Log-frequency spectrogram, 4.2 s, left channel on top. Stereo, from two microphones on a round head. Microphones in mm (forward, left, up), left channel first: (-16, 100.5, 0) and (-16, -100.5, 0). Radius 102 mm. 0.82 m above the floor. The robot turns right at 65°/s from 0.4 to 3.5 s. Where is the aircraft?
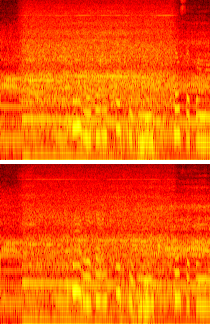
15° left; by 4.2 s 145° right.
